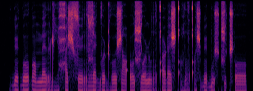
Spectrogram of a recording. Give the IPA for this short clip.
ɠ ø ɠ o ɠ ɔ m ɛ r ɖʱ i̤ ħ ɛ ʃ s ø r ɮ ɛ ɡ ʊ ɖʱ ʊ ʃ ɑ ʔ o ɕ o ɳ u r qʼ ø ɽ ɛ ʃ qʼ ɑ̤ r qʼ ɑ̤ ʃ ɓ ø ɓ u ʃ t͡ɕ u t͡ʃʼ o

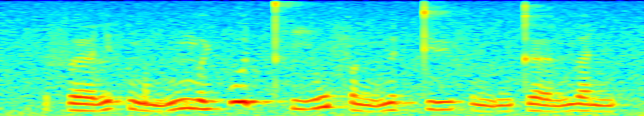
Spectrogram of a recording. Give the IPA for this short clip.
f œː˨ l ɪ˧ k̚ ŋ ɐ˨˩ m ɪ˨˧ ŋ m ɵ˨˧ ɥ p uː˥ t̚ t̪ʰ iː˨˥ w f ɐ˨˩ ŋ n̪ ɵ˨ t̚ t̪ yː˨˧ f ʊ˨˩ ŋ ʊ˨˩ ŋ t̪ œː˨˩ ŋ ɐ˨˩ n

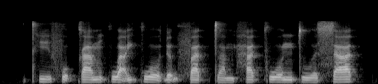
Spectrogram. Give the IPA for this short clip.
t̪ʰ i˧ f o̰˧˨ k a˧ m k w a̰˧˥ j k w o˧˩ ɗ ə̰˧˨ w f a˨˩ t̚ t̪ a̤˨˩ m h a˦˥ t̚ k w o˧ n t̪ ṳ˨˩ ə̯ s a˦˥ t̚

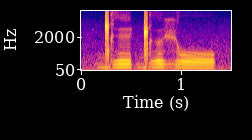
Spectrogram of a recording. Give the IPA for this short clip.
ɡ͡ǁ e ɡ͡ǁ ø ʒ o

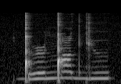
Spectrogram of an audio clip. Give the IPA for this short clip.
ɡ͡ǃ ə˞ ŋ͡ǃ ɑ d ɡʲ ɯ

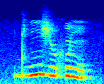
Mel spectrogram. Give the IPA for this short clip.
dʱ i ʒ ɯ xʷ ĩ

